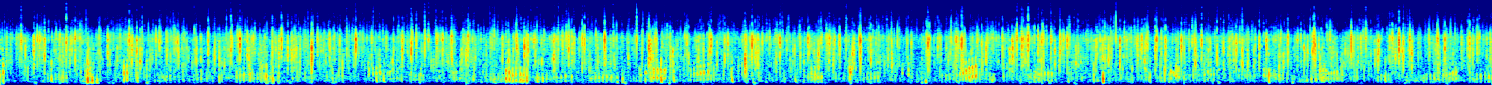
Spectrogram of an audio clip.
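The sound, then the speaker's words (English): Knocking sounds from singing damselfishes underwater, signs of territorial defense: short, irregular low knocks scattered through a steady, dense bed of fizzing, crackling noise, with no voices. “The knocking sounds are signs of defense.”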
